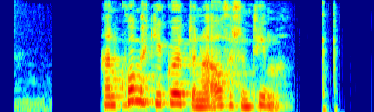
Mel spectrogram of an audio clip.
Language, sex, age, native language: Icelandic, female, 40-49, Icelandic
